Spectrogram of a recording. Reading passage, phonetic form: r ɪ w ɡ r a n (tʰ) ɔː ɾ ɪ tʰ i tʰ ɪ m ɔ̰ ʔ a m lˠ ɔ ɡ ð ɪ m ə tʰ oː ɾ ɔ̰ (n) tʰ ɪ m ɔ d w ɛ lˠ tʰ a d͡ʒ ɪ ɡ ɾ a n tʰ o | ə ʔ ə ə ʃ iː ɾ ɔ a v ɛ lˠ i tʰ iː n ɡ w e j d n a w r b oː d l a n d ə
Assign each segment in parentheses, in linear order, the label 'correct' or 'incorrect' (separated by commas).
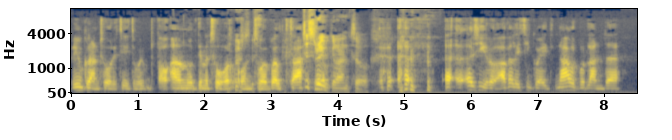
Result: correct, correct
